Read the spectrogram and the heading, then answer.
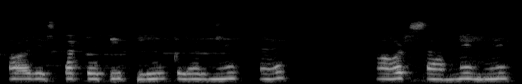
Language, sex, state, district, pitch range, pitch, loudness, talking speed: Maithili, female, Bihar, Muzaffarpur, 245-265 Hz, 255 Hz, -32 LUFS, 115 wpm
